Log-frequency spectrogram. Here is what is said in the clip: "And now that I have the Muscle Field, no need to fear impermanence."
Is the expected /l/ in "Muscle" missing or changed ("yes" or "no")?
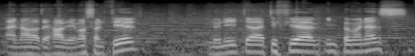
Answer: yes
